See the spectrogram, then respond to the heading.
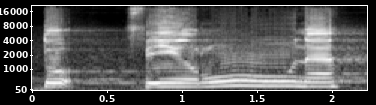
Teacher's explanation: Huruf ru dipanjangkan 2 harokat karena di depannya terdapat waw sukun.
